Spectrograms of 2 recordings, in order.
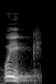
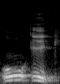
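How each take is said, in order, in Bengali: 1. শব্দটি এক টানে, মসৃণভাবে বলা হয়। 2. শব্দটি দুটি আলাদা অংশে ভাগ হয়ে বলা হয়। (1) "উইক উচ্চারণ করতেছি আমরা একবারে" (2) "এভাবে না"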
